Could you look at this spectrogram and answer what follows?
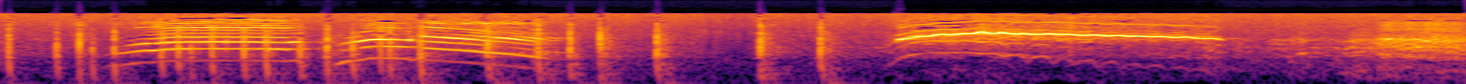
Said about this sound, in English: Hey, Abbott, there's somebody riding into the studio on a horse.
